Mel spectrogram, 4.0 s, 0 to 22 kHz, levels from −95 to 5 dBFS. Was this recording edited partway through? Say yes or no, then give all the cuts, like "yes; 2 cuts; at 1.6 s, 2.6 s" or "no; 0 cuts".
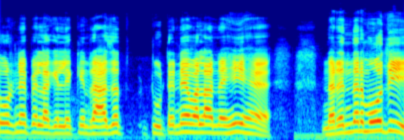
yes; 1 cut; at 3.1 s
